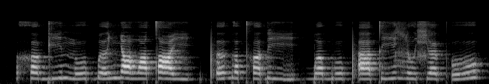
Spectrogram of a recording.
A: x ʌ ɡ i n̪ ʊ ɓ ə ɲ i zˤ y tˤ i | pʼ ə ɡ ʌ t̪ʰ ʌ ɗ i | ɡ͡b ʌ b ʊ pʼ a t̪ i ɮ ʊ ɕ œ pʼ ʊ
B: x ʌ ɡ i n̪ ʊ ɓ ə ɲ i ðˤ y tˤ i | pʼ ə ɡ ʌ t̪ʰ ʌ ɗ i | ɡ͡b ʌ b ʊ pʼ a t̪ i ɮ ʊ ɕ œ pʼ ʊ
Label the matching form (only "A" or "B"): B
